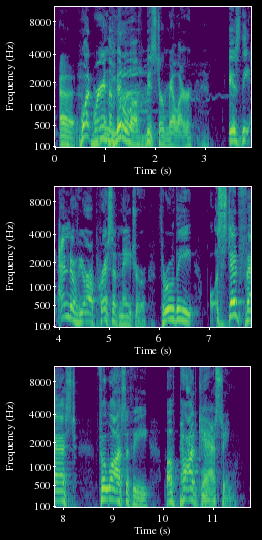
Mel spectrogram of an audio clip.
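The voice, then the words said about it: Put-on character voice. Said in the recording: “doing a lot of voices today. ... I am doing a lot of voices today.”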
